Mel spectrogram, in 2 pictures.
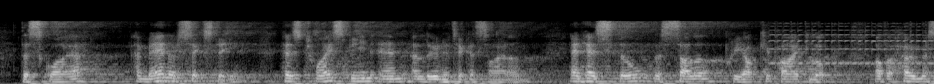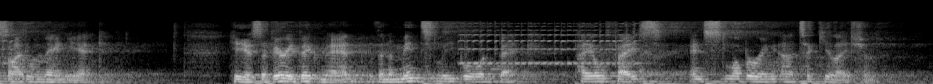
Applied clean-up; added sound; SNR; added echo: none; Bowed string instrument; 13 dB; reverberation time 2.3 s.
